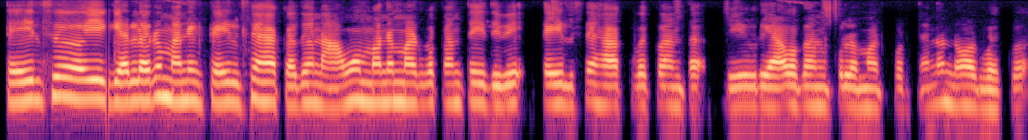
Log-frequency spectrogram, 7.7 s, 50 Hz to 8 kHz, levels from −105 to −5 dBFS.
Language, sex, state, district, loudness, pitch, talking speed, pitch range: Kannada, female, Karnataka, Shimoga, -19 LUFS, 190 Hz, 155 wpm, 175-200 Hz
